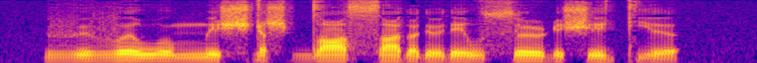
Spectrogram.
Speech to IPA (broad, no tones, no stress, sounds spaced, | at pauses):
v ʏ v ə w o m ɪ ʃ ɽ ɪ ʃ dˤ ø sˤ ə ɾ ʏ ɾ ø ɾ e w s ø ɽ ɪ ʃ ɪ tʲ ə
